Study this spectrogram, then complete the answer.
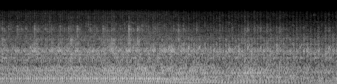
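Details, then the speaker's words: Diesel truck with a gearbox issue, cold start at about 3°C in damp cold, last run two days earlier: a lumpy, uneven idle with some shake after a hard start. There is a preheat (glow plug) problem. "bon je crois que c'est clair il ya un léger problème de préchauffage sur ce camion"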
